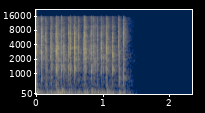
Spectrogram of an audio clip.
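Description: Fast typing on a computer keyboard, a quick run of keystrokes that stops about one and a half seconds in.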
